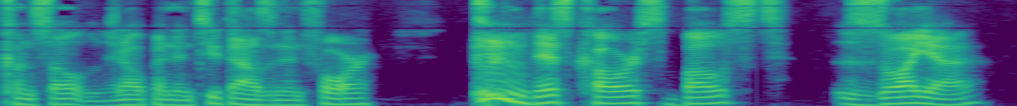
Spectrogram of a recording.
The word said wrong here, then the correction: Zoysia: or how do you say that? Zoya? How do you say that grass? – Does it matter? You gonna say shit anyway. – It don't matter. – Zoysia fairways and bent grass greens.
